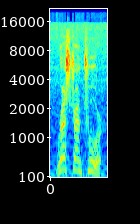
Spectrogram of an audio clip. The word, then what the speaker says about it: restaurateur: Okay, restaurateur. Do you know there's no N in restaurant? It's actually restaurateur.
